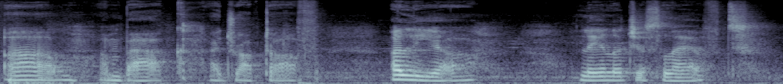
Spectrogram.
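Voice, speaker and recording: A woman at a very slow pace, with long, frequent pauses and audible room echo. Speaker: vlogger, mom. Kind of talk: casual vlog narration.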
